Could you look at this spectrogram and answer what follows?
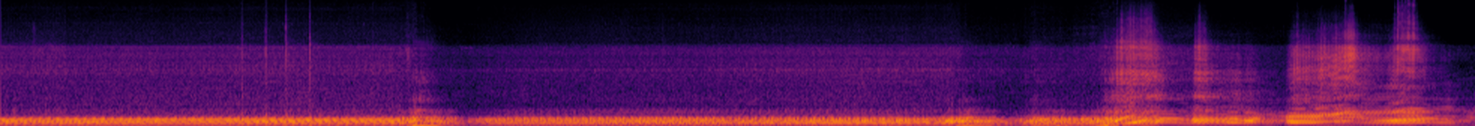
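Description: A Ford Mustang idles with a low steady rumble before the engine is blipped in several sharp rising revs near the end, with traction control switched off, heard up close in a snowy setting.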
